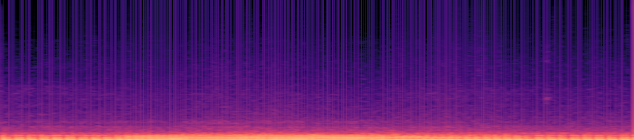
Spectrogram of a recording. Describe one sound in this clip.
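A side-by-side UTV engine revs up briefly and drops back.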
